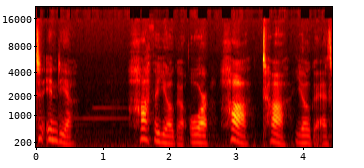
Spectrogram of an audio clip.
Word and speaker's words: hatha: was originally practiced in India hatha yoga or ha ha yoga as correctly pronounced these are Sanskrit words that literally mean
